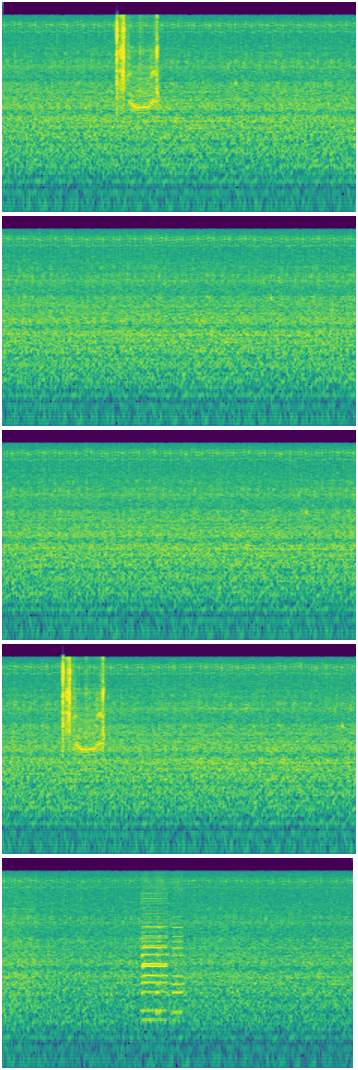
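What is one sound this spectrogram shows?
Tyres hum on a road.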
